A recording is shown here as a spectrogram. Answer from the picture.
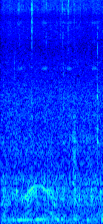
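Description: Very faint humpback whale song heard underwater: one moaning call that rises and falls in pitch, over a steadier low hum, with scattered faint clicks.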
